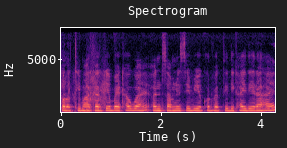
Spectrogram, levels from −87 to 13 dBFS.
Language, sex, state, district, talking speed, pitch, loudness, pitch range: Hindi, male, Chhattisgarh, Rajnandgaon, 235 wpm, 185 Hz, -17 LUFS, 185-195 Hz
